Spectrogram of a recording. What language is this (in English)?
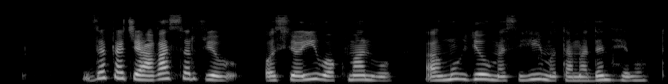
Pashto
